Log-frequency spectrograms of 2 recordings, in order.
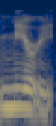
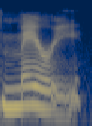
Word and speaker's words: Mary: form an alliance also the mop girl's name isn't miri it's mary you just pronounce it weird in the show at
